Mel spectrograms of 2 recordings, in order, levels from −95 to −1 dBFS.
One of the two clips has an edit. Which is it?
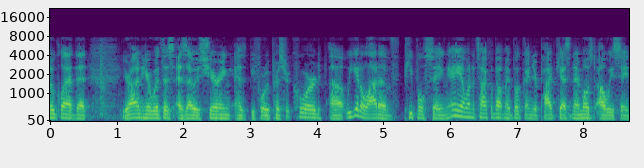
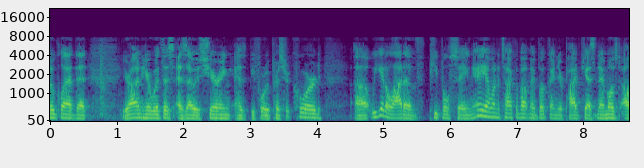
first; 1 cut; at 4.1 s

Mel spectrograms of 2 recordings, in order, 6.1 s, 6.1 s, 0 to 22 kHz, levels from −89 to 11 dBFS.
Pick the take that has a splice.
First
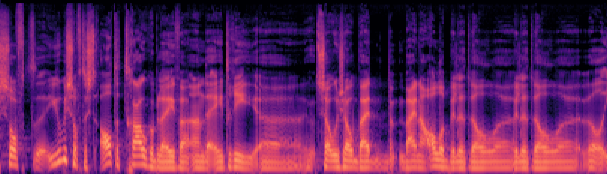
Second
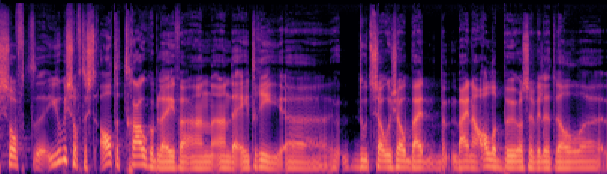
first; 4 cuts; at 1.9 s, 3.2 s, 4.5 s, 5.1 s

